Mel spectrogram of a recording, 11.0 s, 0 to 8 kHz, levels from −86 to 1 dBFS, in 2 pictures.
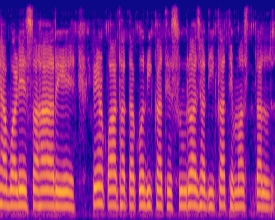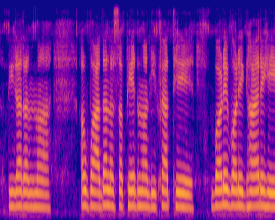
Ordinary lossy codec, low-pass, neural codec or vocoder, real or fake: none; 7.2 kHz; codec, 16 kHz, 4.8 kbps, FACodec; fake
